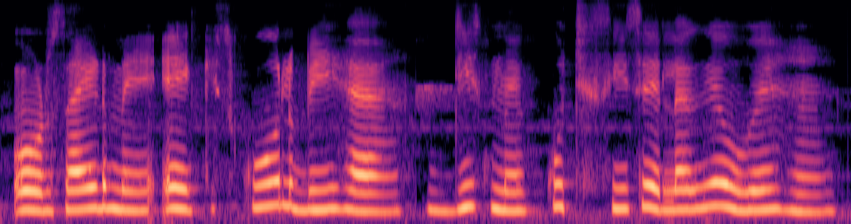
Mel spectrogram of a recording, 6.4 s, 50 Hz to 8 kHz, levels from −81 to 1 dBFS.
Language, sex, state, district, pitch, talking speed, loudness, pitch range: Hindi, female, Uttar Pradesh, Saharanpur, 255 Hz, 120 wpm, -15 LUFS, 245-275 Hz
